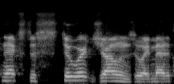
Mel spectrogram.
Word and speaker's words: Stuart: Yeah, you've got to pronounce the U's, but not the R's.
